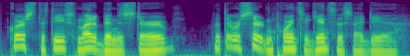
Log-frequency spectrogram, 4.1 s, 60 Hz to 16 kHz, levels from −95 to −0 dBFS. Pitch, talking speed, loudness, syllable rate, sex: 115 Hz, 235 wpm, -18 LUFS, 6.7 syllables/s, male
